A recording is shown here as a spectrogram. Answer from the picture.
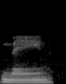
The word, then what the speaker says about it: Mein: Yeah, it's Craig Main. Main spelled M-E-I-N.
